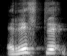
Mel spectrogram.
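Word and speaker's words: wrist: Wrestling, कुश्ती fighting वगैरह, W silent है। रिस्ट, कलाई को कहते हैं रिस्ट वॉच, तो जिसमें डब्ल्यू साइलेंट है।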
